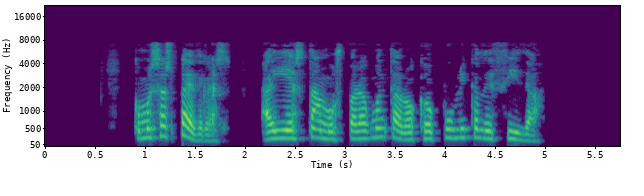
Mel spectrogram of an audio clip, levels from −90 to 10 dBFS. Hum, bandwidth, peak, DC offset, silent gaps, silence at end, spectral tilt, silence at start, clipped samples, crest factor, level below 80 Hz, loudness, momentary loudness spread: none; 7.8 kHz; 0 dBFS; under 0.1%; 1.87-1.96 s, 2.02-2.16 s; 0.8 s; -4 dB/octave; 0.9 s; under 0.1%; 18 dB; -74 dBFS; -17 LUFS; 12 LU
